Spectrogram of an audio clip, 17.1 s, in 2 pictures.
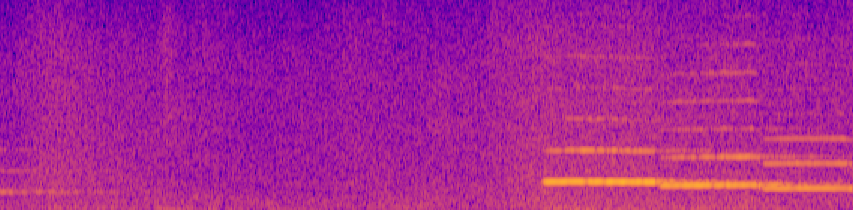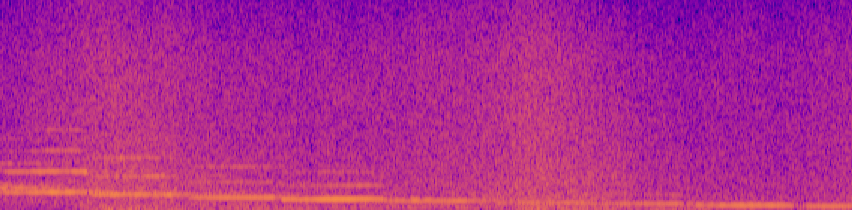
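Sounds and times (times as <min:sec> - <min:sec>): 
flute playing in a cave: 0:00.0 - 0:01.6, 0:05.4 - 0:17.0.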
